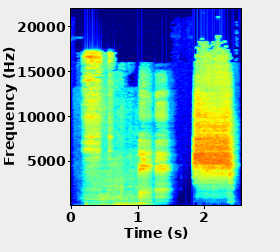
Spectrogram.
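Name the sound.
heavy rough breathing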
